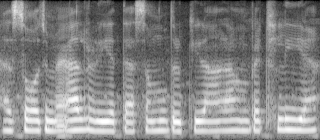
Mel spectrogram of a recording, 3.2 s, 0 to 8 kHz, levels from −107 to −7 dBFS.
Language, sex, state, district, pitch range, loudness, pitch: Maithili, female, Bihar, Saharsa, 205-220 Hz, -15 LUFS, 210 Hz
